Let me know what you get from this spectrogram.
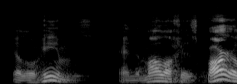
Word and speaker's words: Elohim: Well, the pasuk always says Elohim, but when it's referring to God, we pronounce it Elohim.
